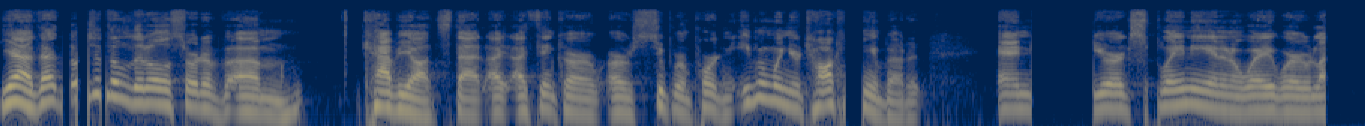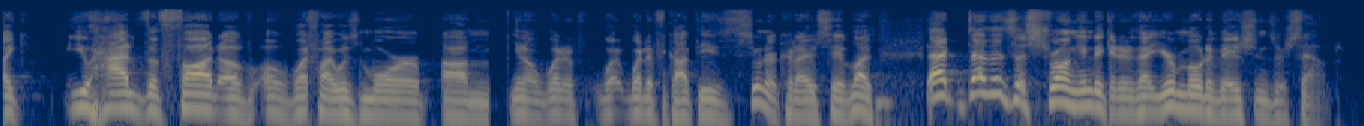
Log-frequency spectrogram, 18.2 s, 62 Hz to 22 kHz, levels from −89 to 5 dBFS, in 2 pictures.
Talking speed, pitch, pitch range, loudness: 235 wpm, 125 Hz, 115-155 Hz, -35 LUFS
